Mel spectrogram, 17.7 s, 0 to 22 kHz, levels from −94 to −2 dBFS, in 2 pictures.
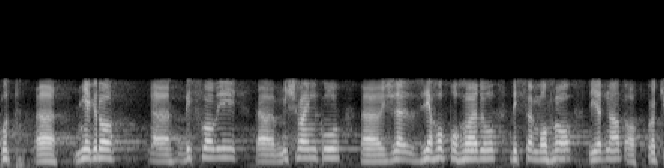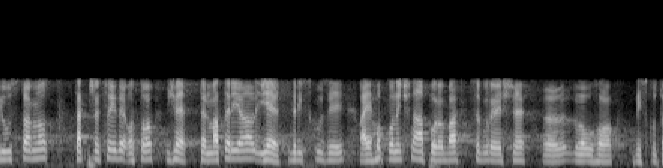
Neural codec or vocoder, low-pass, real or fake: codec, 32 kHz, 1.9 kbps, SNAC; 3.6 kHz; fake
